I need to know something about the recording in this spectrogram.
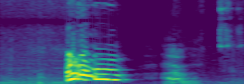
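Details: Charlie, a hyper puppy, lets out one loud, rich, ringing bark that falls slightly in pitch, then a shorter, softer second bark after a brief pause, with faint high noise at the end.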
